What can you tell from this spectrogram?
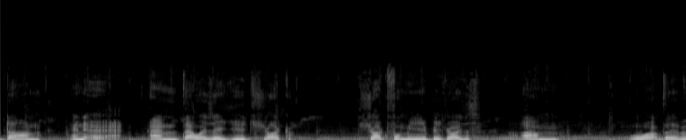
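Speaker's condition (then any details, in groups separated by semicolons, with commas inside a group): Friedreich's ataxia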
